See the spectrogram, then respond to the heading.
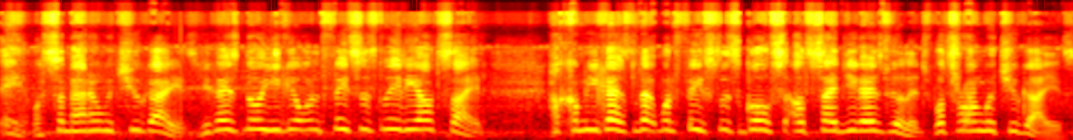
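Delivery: put-on Hawaiian pidgin speech, very high pitch. Telling a ghost story where a man questions an old japanese man, in a hawaiian accent. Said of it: "I'll say this kind of Hawaiian".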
